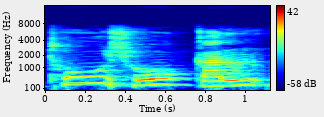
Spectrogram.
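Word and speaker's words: 図書館: 우리는 도서관 그리고 중국 발음으로는 토슈관 이렇게 발음하는데요. 일본 발음에서는 이게 토쇼간 이렇게 발음합니다. 여기서 한국어의 서에 해당하는 이 어 발음은 대부분 일본 발음에서는 이 요 발음으로 많이 납니다.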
